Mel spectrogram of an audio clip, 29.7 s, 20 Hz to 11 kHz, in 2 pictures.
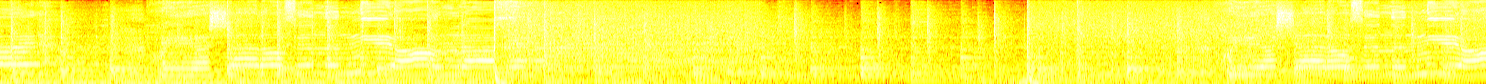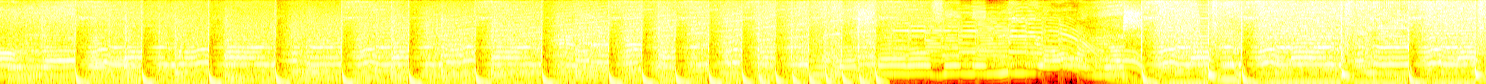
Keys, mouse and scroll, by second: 0.0-1.0 drag, 1.4 click, 1.9 e, 2.8 r, 3.9 e, 6.2 click, 6.9-7.9 shift+middle drag, 8.0 e, 9.5 e, 10.2 r, 12.0 e, 12.6 r, 13.5-14.6 drag, 14.7 shift+middle click, 15.4 click, 16.9 click, 17.1 shift+middle click, 17.4 r, 17.9 e, 18.8 shift+middle click, 19.1 e, 21.3 r, 22.9 e, 24.4 e, 25.2 r, 26.6 scroll up 3, 26.8 shift+middle click, 27.1 click, 27.9 click, 28.1 s, 28.8 click, 29.0 e.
